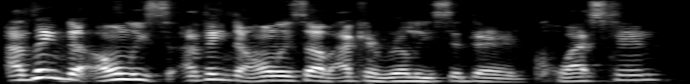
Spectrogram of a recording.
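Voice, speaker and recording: A man's voice: fairly high pitch, fast, husky. A man co-hosting a podcast, chatting casually about soccer substitutions and often saying "like.". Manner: casual, uses "like" a lot. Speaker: podcast co-host.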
